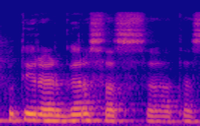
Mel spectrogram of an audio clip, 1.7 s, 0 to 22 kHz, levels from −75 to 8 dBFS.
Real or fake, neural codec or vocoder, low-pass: real; none; 14.4 kHz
